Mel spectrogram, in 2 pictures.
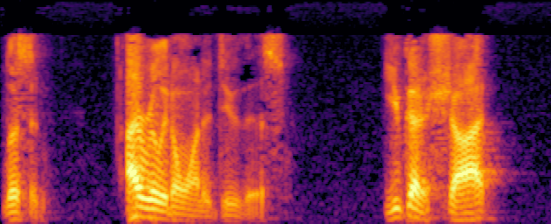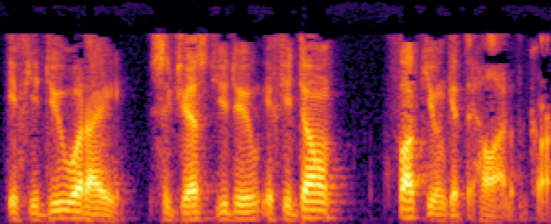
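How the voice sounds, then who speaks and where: Doing a gruff put-on character voice, a man talks at a fairly quick pace broken by long, frequent pauses. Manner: blunt, harsh.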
